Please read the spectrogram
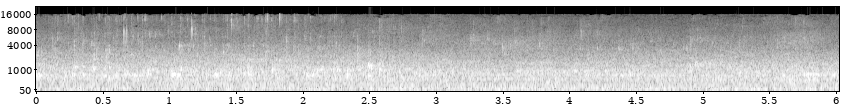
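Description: Faint, steady trickle of water from an indoor tiered tabletop fountain, with a few soft small clicks.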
